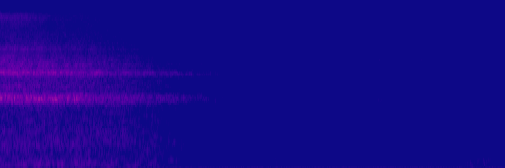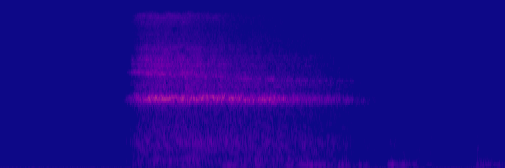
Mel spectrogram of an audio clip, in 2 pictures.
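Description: A man breathes out slowly and audibly, close by.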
